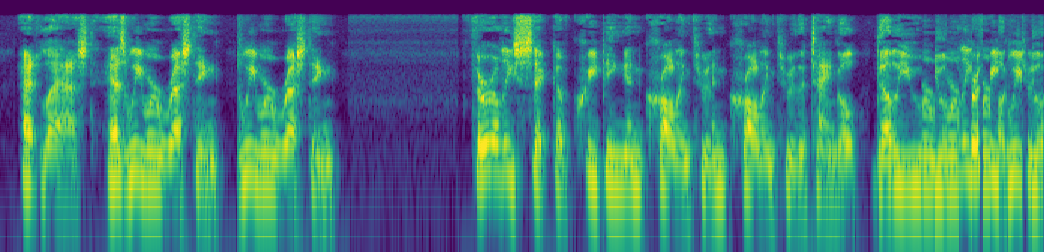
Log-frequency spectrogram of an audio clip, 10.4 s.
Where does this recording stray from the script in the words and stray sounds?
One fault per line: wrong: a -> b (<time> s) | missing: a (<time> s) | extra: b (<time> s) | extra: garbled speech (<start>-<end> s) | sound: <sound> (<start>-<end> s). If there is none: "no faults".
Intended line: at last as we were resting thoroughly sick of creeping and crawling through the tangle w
extra: we were resting (2.4 s)
extra: and crawling through (7.1 s)
extra: garbled speech (9.2-10.4 s)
